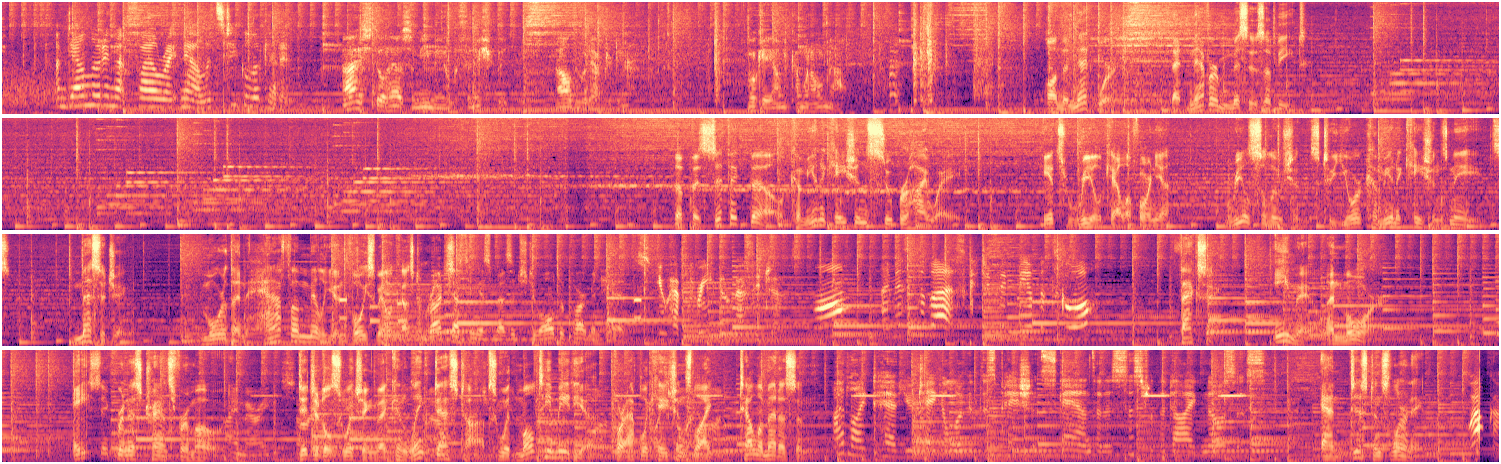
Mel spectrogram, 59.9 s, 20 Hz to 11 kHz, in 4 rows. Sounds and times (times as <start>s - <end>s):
Music: 0.0s - 59.8s
Speech: 3.4s - 6.3s, 7.5s - 8.4s, 10.4s - 13.1s, 21.7s - 24.6s, 25.4s - 30.0s, 30.6s - 31.3s, 31.9s - 37.8s, 41.7s - 43.8s, 45.6s - 57.5s, 58.1s - 59.8s.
